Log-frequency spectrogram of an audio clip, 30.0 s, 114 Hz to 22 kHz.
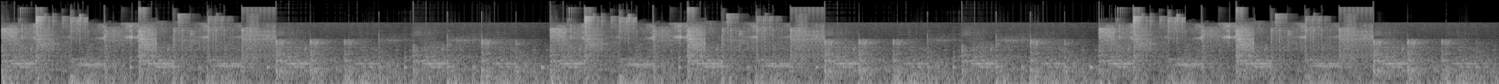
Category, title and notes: Music > Multiple instruments
Demo Track #3202 (Industraumatic)
Ambient, Cyberpunk, Games, Horror, Industrial, Noise, Sci-fi, Soundtrack, Underground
